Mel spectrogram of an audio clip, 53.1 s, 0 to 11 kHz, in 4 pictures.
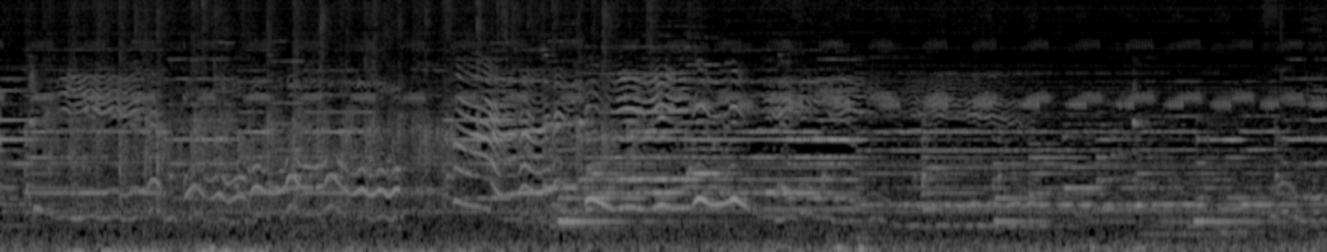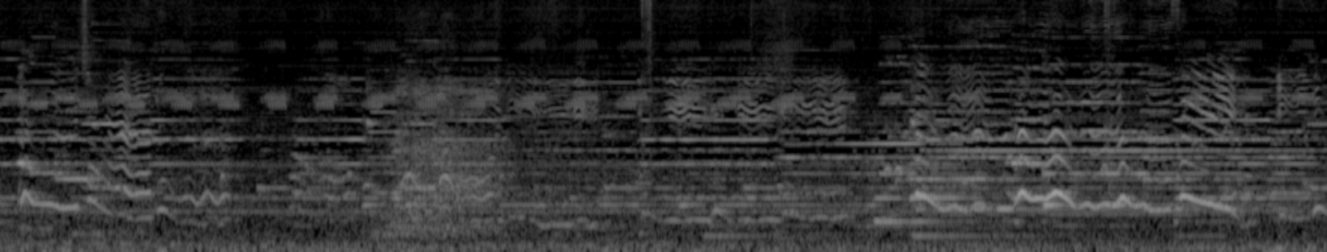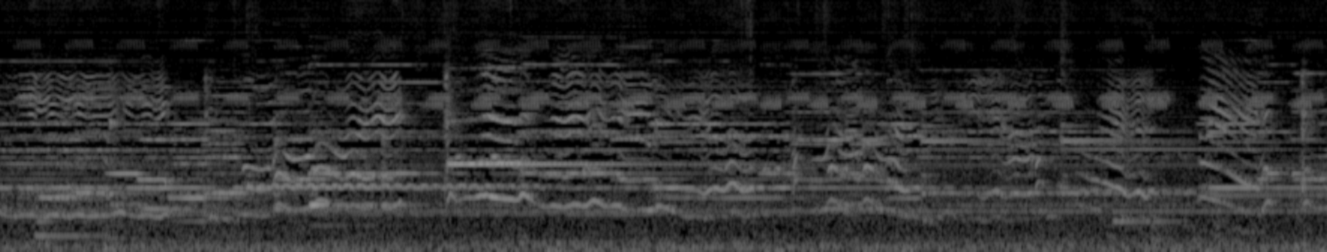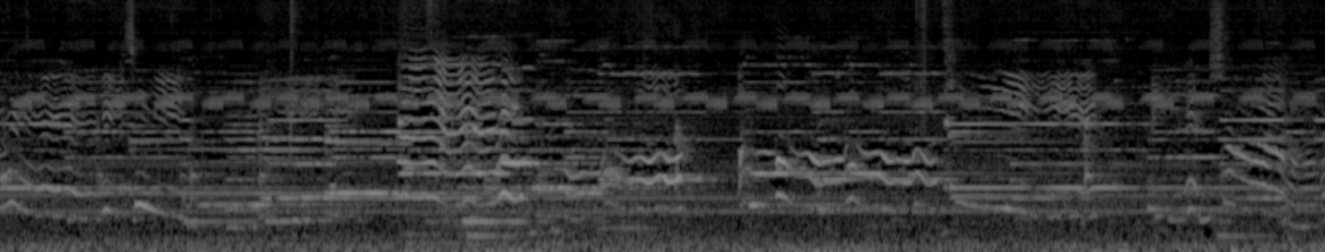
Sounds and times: singing 0:00.0 - 0:53.0

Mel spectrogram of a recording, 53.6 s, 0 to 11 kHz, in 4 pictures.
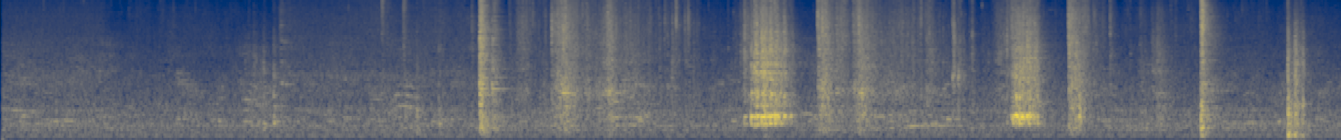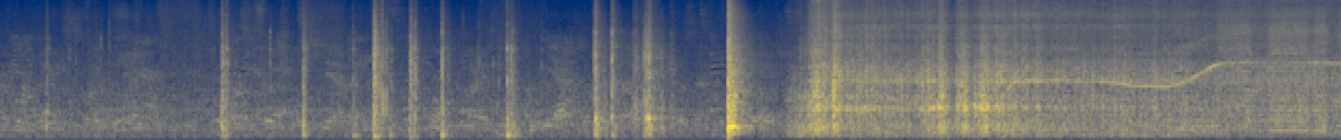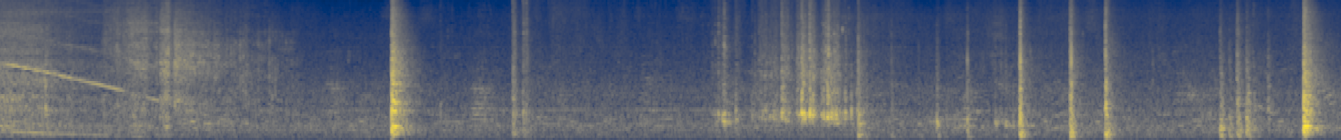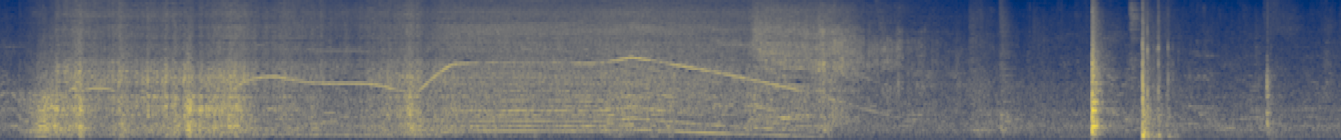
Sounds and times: runs the blender 0:21.3 - 0:29.8
ice scoop 0:21.4 - 0:29.7
runs the blender 0:40.4 - 0:49.7
ice scoop 0:40.6 - 0:49.6

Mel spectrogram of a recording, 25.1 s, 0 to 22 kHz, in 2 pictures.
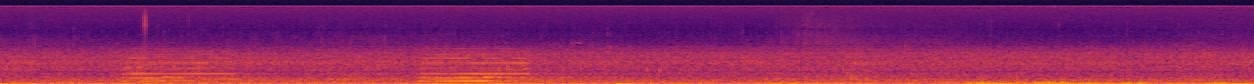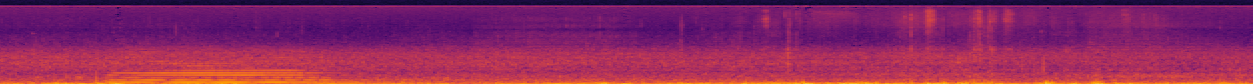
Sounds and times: fog horn sounds 0:01.0 - 0:06.6
fog horn sounds 0:13.5 - 0:18.3

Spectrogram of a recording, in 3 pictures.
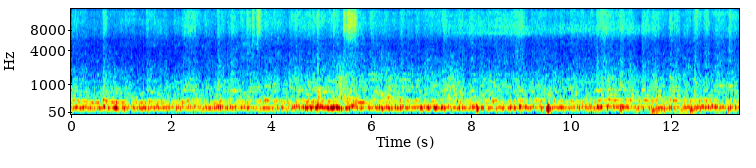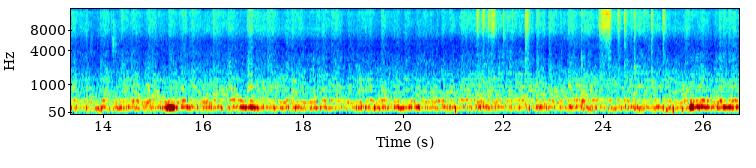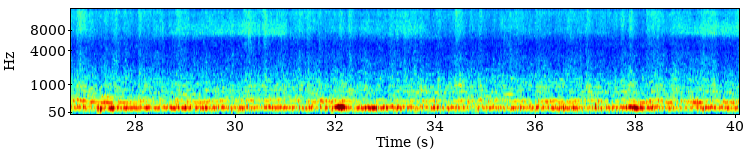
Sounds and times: bees 0:00.0 - 0:40.0
Flies around cow/horse shit 0:03.4 - 0:16.6

